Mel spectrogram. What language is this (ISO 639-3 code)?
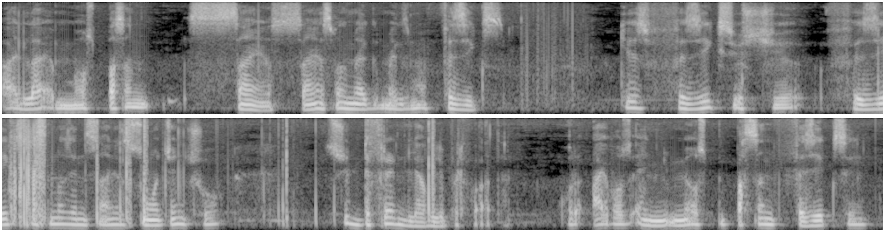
kas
